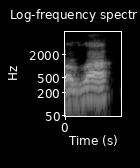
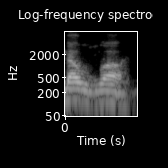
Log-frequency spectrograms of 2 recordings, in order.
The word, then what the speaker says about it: Allah: So the first one is when the letter Lam of Allah is pronounced heavily and with a full mouth when the last letter of the word prior to Allah has a fatha or a dhamma.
